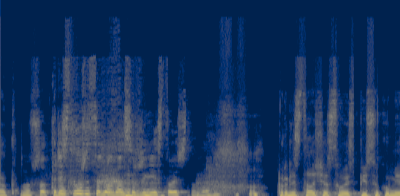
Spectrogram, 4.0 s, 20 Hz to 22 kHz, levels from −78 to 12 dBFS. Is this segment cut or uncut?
uncut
